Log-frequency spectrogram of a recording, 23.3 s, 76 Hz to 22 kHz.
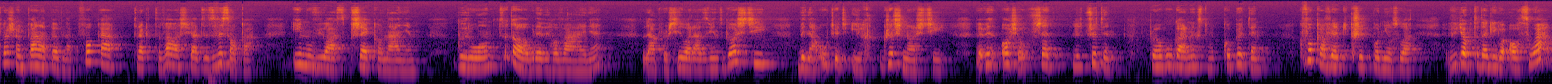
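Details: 10-year-old boy with stuttering that worsens when nervous, with faster breathing and shortness of breath, reciting a poem under great stress as a speech-therapy exercise.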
